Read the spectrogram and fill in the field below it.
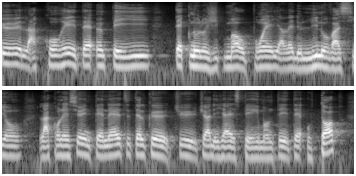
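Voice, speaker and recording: Very slowly, a man speaks in a medium-pitched voice with a dark, mellow tone. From Benin. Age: 30s. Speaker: web entrepreneur. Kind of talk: interview. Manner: halting.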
